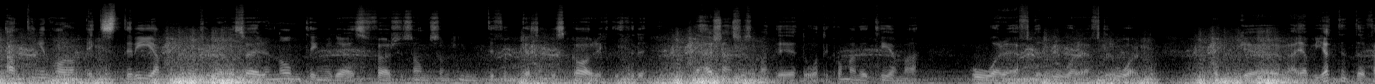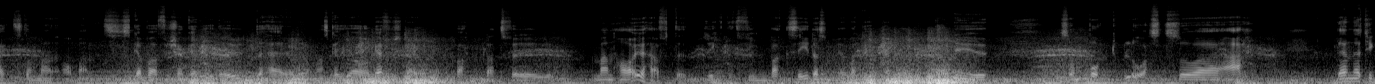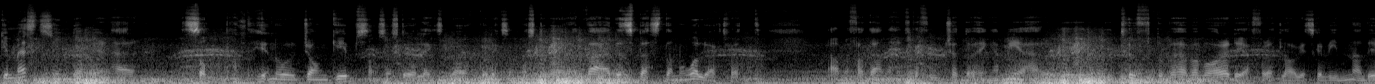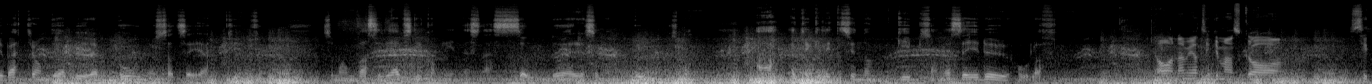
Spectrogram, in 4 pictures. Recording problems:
wind noise on the microphone; heavy; as loud as the speech

